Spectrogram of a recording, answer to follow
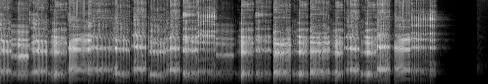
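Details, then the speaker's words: Voluntary burp arpeggios by a burping champion, hitting the stomach to modulate airflow: a long run of loud, voiced, deliberately shaped burps with changing pitch, ending abruptly. "now arpeggios use the technique about The Melodies and then hit your stomach like this to modulate the air flow and produce their pator"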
